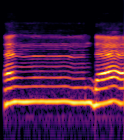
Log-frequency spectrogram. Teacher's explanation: Kalau dal kan ujung lidah bertemu dengan pangkal gigi seri bagian atas. Tapi nggak nempel, ya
